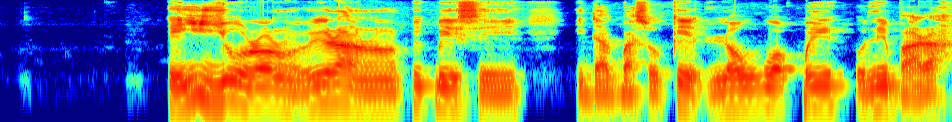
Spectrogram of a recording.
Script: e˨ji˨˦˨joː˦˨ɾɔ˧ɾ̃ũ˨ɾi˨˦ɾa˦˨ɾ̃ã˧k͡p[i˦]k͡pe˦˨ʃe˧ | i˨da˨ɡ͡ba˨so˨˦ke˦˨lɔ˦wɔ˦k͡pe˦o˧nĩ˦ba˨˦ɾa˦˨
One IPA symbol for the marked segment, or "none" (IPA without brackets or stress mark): i˦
